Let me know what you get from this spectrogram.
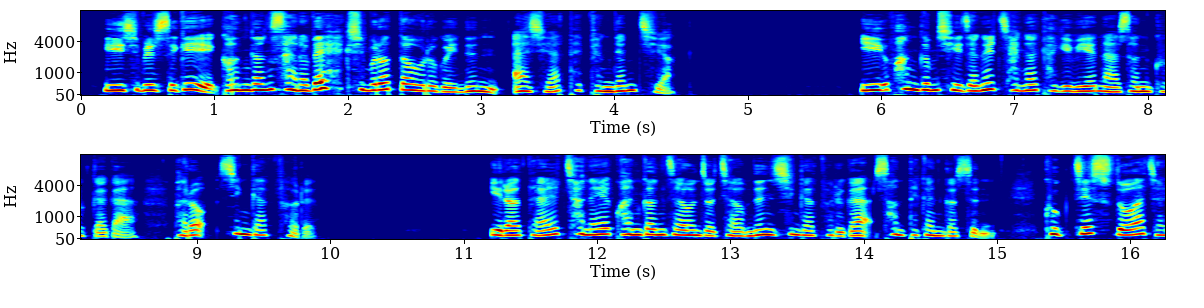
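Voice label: Korean female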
